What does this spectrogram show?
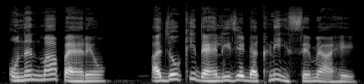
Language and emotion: Sindhi, neutral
